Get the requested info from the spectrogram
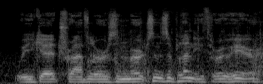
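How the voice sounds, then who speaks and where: A man's raspy, put-on character voice at medium pitch, monotone and flat, at a fairly quick pace over clear background noise. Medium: video game.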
